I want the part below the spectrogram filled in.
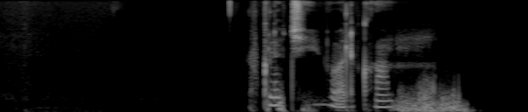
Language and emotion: Russian, sad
